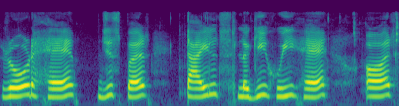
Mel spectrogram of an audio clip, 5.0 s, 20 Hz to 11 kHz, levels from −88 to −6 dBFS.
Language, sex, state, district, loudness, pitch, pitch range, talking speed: Hindi, female, Himachal Pradesh, Shimla, -14 LUFS, 235 Hz, 225-270 Hz, 110 wpm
